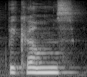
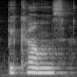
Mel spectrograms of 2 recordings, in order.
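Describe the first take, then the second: The two takes are said the same way.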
